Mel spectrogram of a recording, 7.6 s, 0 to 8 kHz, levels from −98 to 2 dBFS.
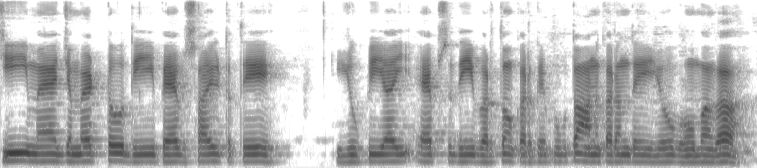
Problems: none marked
